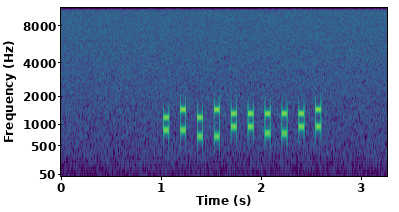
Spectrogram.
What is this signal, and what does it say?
DTMF, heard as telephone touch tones, dialled by machine, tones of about 60 ms. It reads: 791300550#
